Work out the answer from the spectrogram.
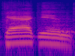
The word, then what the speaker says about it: Gaggin: a comment here that says it's pronounced Gaggin. Gagans. See, and I'm sorry about that. I was trying not to mispronounce it just so I didn't get in trouble. But Gaggin that's how they want it.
